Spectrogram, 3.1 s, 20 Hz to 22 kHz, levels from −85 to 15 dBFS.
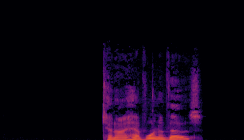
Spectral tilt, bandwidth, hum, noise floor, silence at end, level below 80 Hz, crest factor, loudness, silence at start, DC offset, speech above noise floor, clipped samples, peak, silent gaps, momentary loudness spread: -6 dB/octave; 14.5 kHz; none; -84 dBFS; 0.55 s; -68 dBFS; 18 dB; -28 LUFS; 1.3 s; under 0.1%; 56 dB; under 0.1%; -12 dBFS; none; 13 LU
